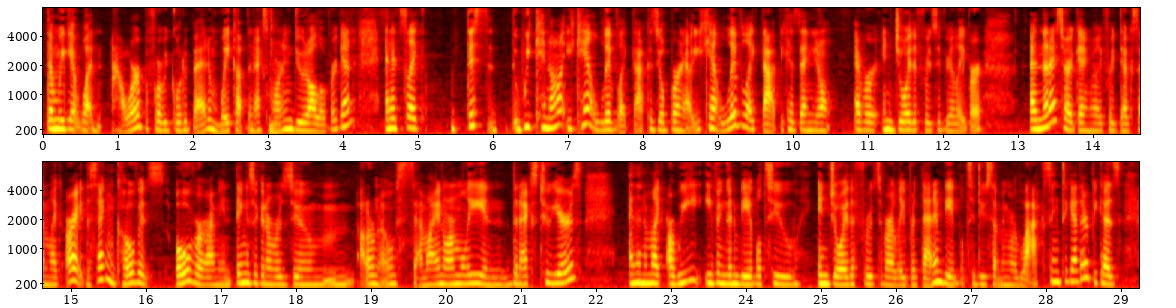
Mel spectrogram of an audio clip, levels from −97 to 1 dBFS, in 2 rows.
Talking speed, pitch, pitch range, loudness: 240 wpm, 195 Hz, 180-215 Hz, -28 LUFS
